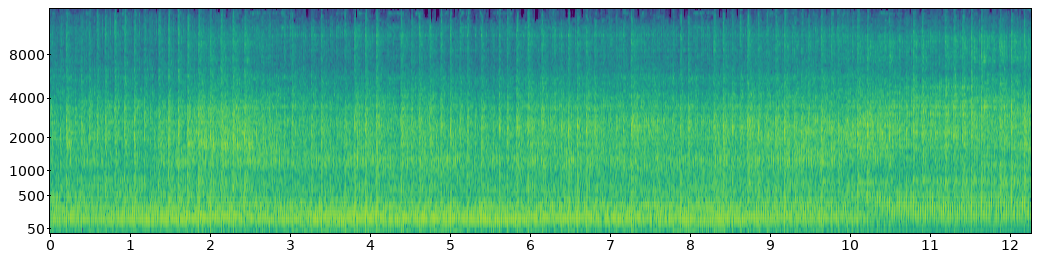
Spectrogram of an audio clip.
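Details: Stihl MS310 chainsaw, warm following ignition coil/gap repair (previously stalled when hot); crisp, fast, even two-stroke firing with no misses, dropping smoothly in pitch near the end; normal running.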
